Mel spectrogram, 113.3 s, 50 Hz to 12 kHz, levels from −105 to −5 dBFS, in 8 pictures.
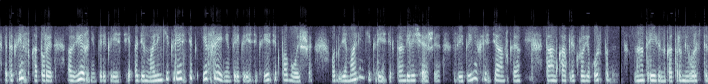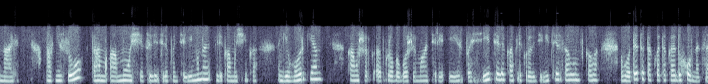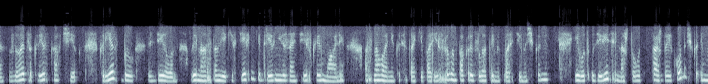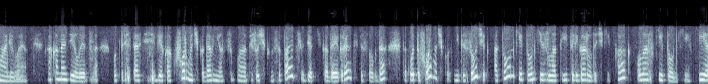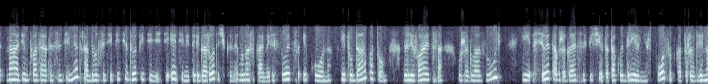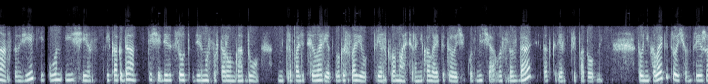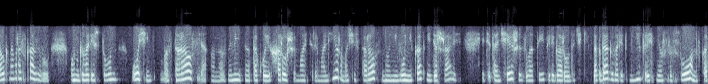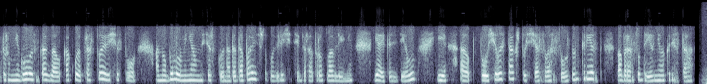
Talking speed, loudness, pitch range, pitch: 130 wpm, -18 LUFS, 190-230 Hz, 205 Hz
